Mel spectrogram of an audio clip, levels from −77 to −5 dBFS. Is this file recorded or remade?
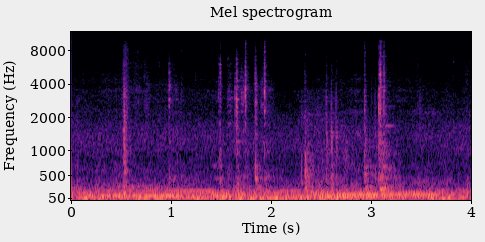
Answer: recorded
